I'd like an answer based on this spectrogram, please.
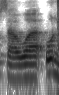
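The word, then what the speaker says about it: سواء: ini misalnya innalladziina kafaruu sawa'un alaihim sawah UN itu harusnya dibacanya panjang Kwangmin pun alaihim tapi pas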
